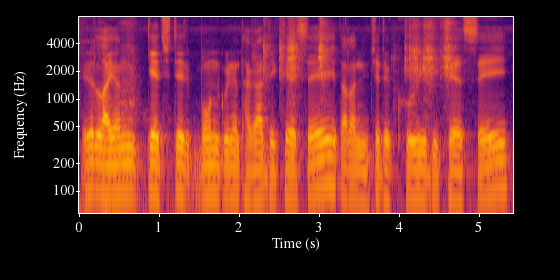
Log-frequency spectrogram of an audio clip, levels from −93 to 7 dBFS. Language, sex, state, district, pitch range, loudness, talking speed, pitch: Nagamese, male, Nagaland, Dimapur, 85-100 Hz, -17 LUFS, 165 wpm, 90 Hz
